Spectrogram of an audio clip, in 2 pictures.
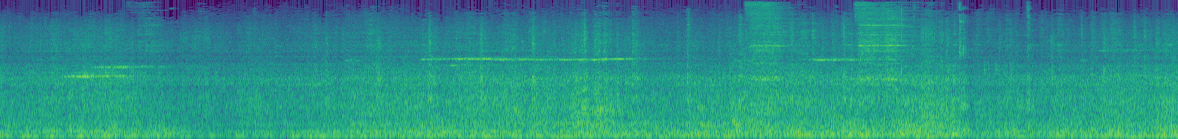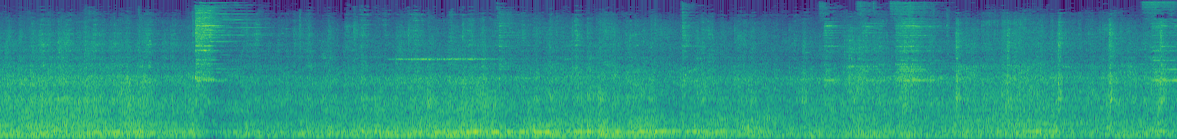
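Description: Freight cars of a mixed manifest train (gondolas, boxcars, tank cars) rolling past close by: a steady rumble of steel wheels on the rails with clickety-clack over the rail joints, a few brief high-pitched wheel squeals and several sharp clanks.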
